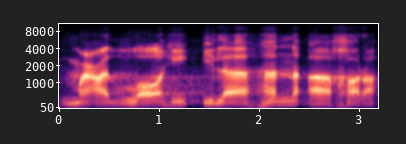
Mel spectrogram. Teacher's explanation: ہا کی 2 زبر کی وجہ سے نون پیدا ہو رہا ہے، اس نون کو ظاہر کر کے ادا کریں گے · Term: نون تنوین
